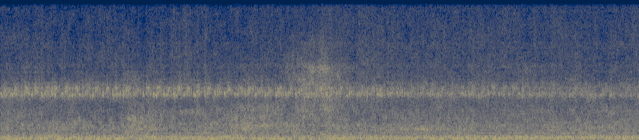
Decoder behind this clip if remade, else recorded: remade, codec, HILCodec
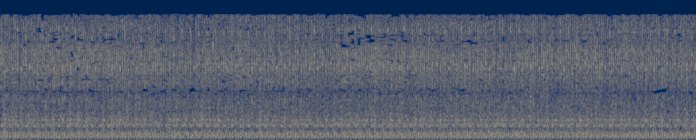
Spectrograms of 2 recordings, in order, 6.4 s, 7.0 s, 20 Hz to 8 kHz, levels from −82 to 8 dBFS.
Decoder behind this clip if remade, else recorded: recorded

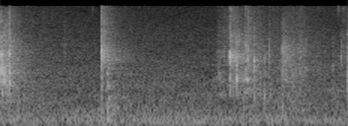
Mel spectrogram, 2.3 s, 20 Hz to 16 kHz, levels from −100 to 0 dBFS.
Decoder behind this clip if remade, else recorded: recorded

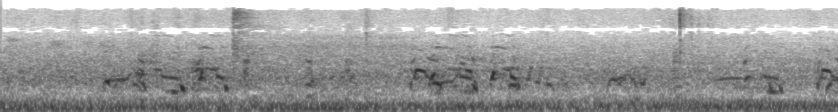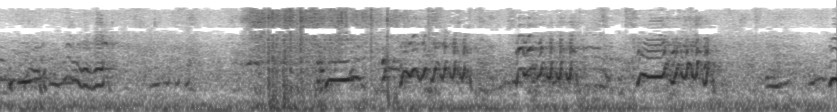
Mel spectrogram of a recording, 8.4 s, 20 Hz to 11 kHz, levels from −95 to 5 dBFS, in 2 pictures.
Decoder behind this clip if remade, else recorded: recorded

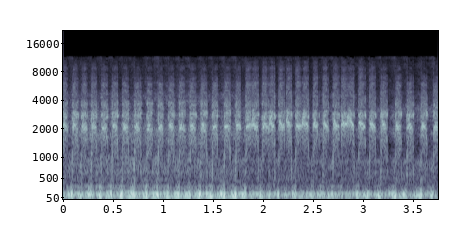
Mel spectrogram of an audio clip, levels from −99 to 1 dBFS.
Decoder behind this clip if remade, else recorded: recorded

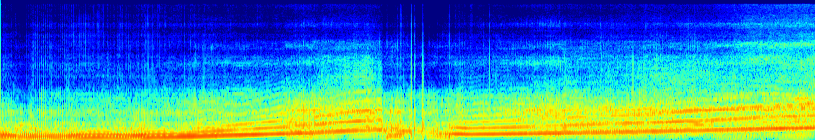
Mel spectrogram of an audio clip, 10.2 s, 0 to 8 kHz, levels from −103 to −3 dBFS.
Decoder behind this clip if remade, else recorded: remade, codec, SNAC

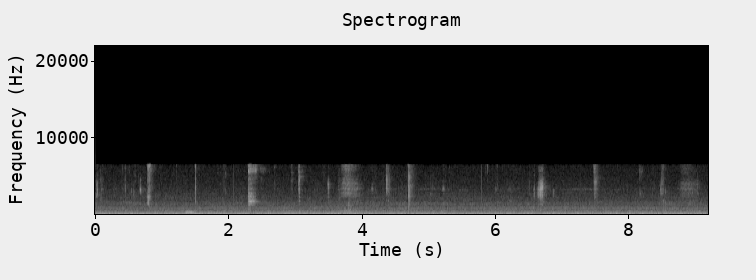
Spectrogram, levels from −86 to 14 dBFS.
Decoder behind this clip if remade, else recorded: recorded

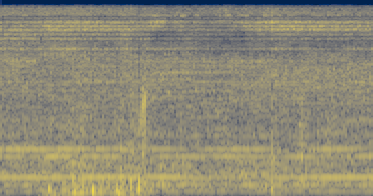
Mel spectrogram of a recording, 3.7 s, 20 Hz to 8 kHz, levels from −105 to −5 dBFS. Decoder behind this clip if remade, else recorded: remade, codec, SNAC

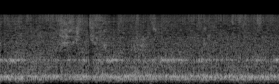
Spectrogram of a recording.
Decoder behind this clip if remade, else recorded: remade, vocoder, WaveNeXt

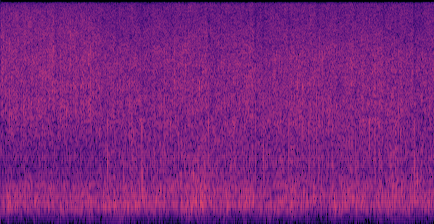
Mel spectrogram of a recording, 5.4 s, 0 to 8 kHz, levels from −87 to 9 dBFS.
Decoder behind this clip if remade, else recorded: remade, codec, DAC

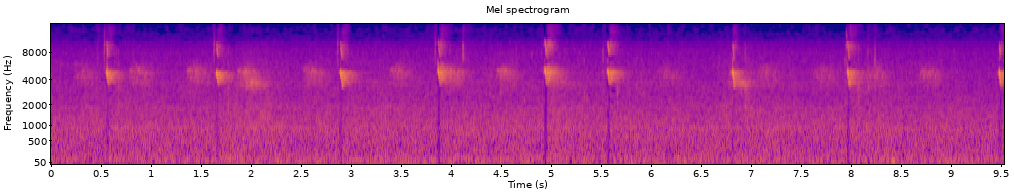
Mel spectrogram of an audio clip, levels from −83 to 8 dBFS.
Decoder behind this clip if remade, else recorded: remade, vocoder, Vocos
